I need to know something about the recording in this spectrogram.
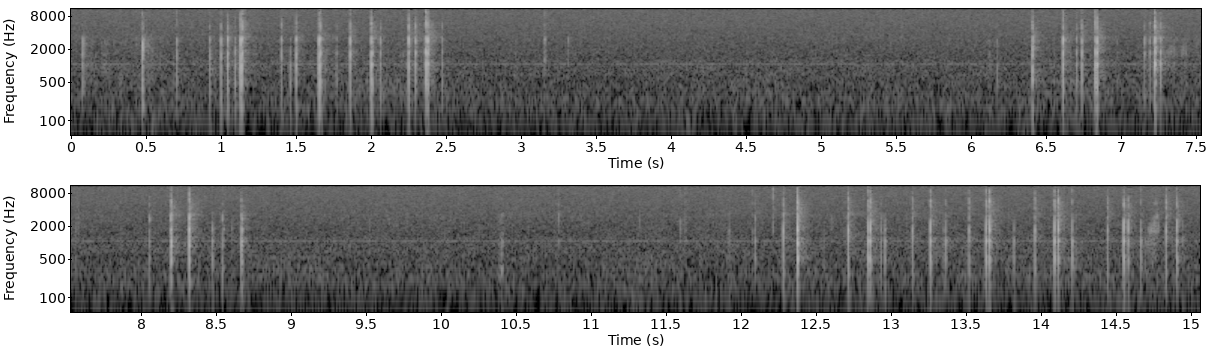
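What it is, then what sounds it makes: Plastic glitter liquid phone case. Fingernails tap and scratch the back of a phone in a plastic glitter liquid case, near the camera cutout. Quick, sharp clicks with bright, brief scratches come in three bursts separated by quiet pauses, each sound ending almost instantly.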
